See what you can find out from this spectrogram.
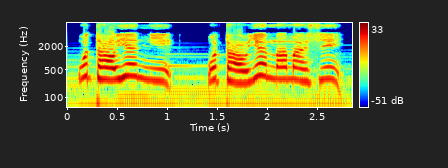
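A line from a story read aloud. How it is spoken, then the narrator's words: Loud. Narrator (Chinese): 阿志大声地对老师说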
